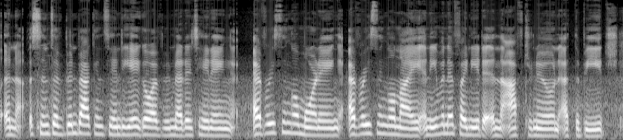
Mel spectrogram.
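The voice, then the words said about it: Tired, drained voice. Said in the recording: “I'm so tired. You can probably hear it in my voice.”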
